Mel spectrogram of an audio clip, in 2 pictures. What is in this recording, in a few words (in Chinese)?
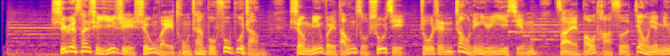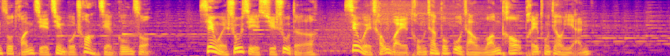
新闻播报 沉稳磁性 城市专题 男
